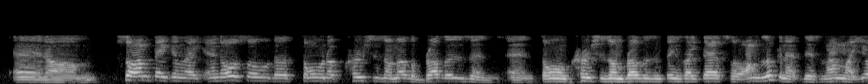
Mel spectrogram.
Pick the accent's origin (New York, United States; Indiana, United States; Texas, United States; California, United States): New York, United States; from a brother that I knew in the Bronx as I was raised in New York. And when I first started going to the church, I stay in Connecticut now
